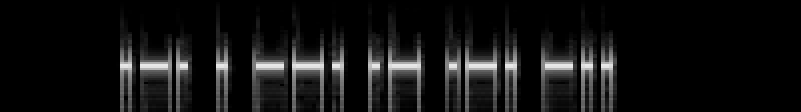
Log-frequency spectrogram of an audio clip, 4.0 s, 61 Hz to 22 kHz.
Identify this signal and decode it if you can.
Morse code, heard as a keyed tone, about 25 wpm, 700 Hz. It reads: REGARD
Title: ING Suffix - Top 100 Words with Base Words 25wpm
